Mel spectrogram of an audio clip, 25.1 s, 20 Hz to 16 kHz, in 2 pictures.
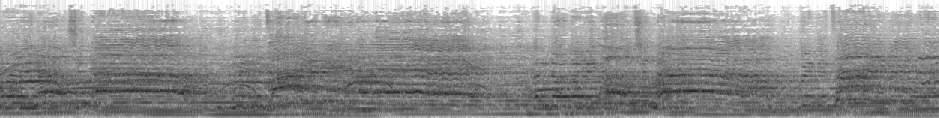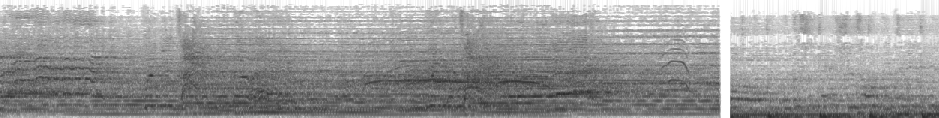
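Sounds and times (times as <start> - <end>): man singing live: 0.0 - 21.7, 22.3 - 25.0.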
